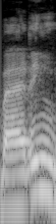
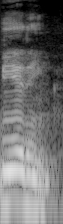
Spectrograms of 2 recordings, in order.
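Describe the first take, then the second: First: The first syllable sounds like 'bay'. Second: The first syllable sounds like 'bee-ya'. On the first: This is the everyday colloquial form. The speaker calls it wrong. "आम आमतौर पर बोलचाल की भाषा में हम लोग इसको बैरिंग बोलते हैं। ... जो कि सही उच्चारण नहीं है।" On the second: This is the technical form. The speaker calls it right. "सही उच्चारण होता है बियरिंग।"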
